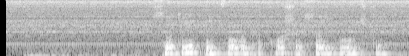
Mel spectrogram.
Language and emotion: Russian, sad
